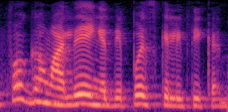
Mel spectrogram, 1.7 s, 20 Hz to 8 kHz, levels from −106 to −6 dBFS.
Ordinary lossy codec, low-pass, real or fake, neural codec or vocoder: none; none; real; none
